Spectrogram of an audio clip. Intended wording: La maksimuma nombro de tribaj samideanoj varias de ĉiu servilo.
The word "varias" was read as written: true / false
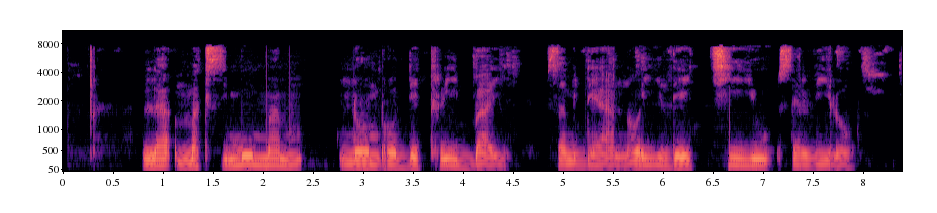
false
